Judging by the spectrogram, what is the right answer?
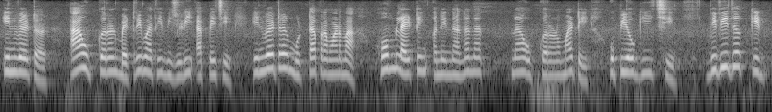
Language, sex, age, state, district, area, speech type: Gujarati, female, 30-45, Gujarat, Kheda, rural, spontaneous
